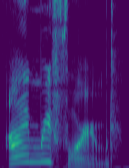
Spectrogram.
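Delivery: slow, high self-satisfied line; joke, waiting for a laugh; mock proud. Miguel joking to tired boys, mock proud.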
